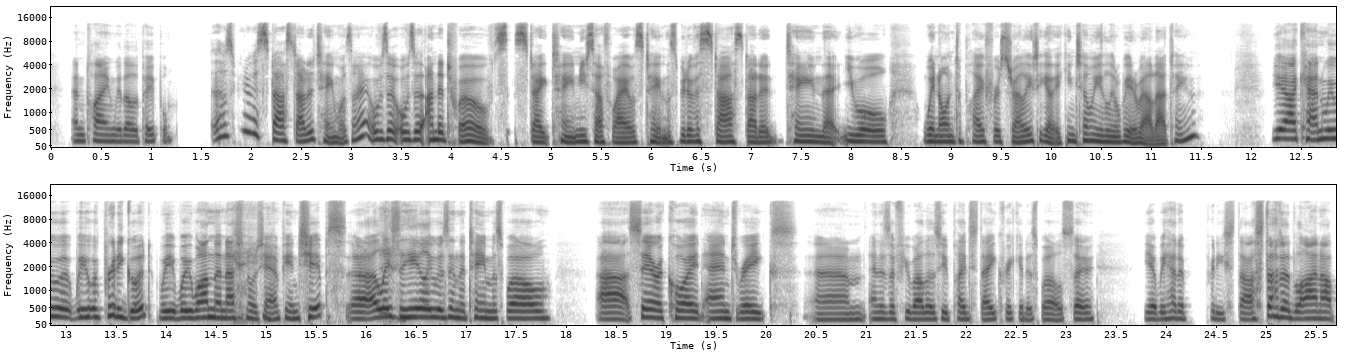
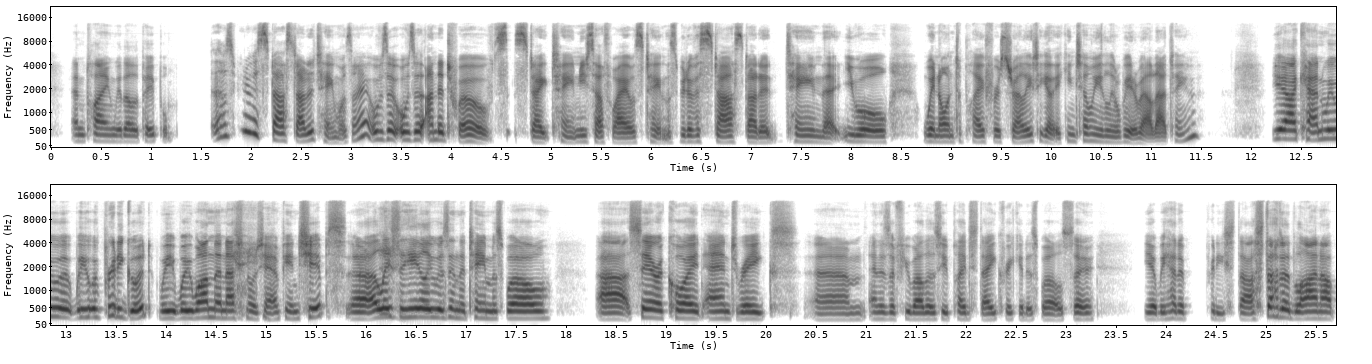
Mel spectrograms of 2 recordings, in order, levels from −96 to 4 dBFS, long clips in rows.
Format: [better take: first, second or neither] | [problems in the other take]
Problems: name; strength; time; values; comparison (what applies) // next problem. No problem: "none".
first | thin; very; fading below 400 Hz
